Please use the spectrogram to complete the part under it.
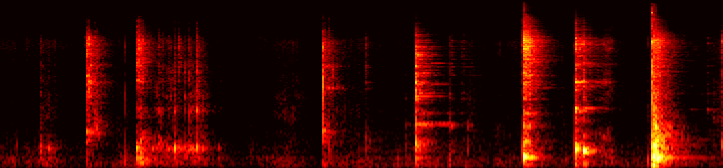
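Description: Ice cubes tumbling into a cocktail shaker for a tequila espresso martini: about eight sharp, clattering hard knocks in uneven bursts, close and fairly loud, with quiet gaps between and no talk.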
